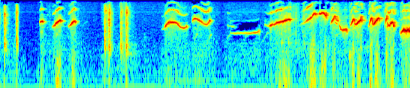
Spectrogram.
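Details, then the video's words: Rich song of a white-rumped shama: sharp clicks and high sweeping whistles, a short pause, one flat whistle, then a fast tumbling series of bright rising-and-falling whistled notes. "Murai ngeplong dan ngeroll super rapet"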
